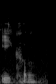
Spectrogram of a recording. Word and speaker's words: Ico: Actually, all of Team Ico games, I'd say, have that. Oh, excuse me, Team Eco games. And, how dare you mispronounce it?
